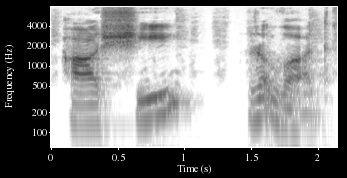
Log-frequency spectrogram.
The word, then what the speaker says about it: आशीर्वाद: तो ये शब्द बनेगा आशीर्वाद, क्योंकि जो रा का उच्चारण होता है जिस वर्ण पे चढ़ता है उसके पहले होता है।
